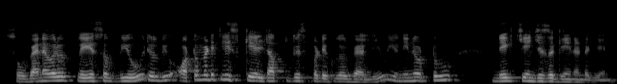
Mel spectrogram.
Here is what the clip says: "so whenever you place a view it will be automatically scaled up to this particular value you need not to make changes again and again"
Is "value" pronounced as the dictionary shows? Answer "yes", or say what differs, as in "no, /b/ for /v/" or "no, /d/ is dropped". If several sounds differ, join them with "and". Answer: yes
